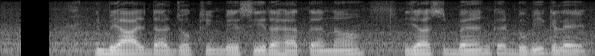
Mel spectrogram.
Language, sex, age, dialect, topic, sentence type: Maithili, male, 18-24, Bajjika, banking, statement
